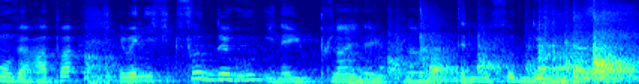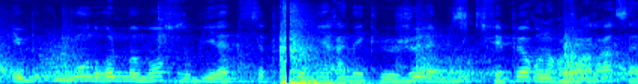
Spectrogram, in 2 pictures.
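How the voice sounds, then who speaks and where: Chatty male streamer in a roomy echo. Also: medium pitch. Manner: chatty and warm toward chat, frequent restarts and "voilà". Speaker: streamer hosting an anniversary live. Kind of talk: casual live-stream chat, reading viewer messages. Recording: roomy echo with loud background noise.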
